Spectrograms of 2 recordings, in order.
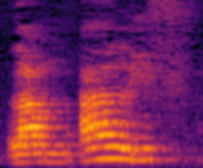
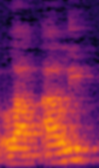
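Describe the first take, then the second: First: The last sound of 'alif' is an f. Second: The last sound of 'alif' is a v or p. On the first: The speaker calls it right. "pakai F" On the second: The speaker calls it wrong. "bukannya V atau P"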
